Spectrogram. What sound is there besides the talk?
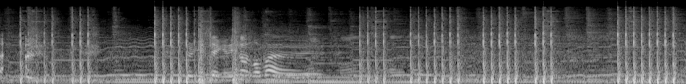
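machine gun fire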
